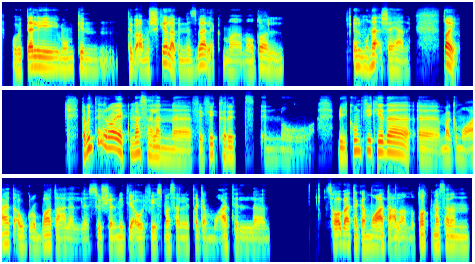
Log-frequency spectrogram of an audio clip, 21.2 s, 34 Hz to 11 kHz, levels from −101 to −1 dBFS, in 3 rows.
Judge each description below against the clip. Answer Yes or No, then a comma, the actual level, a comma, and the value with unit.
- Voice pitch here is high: No, low, 105 Hz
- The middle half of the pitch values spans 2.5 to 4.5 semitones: No, average, 4.9 semitones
